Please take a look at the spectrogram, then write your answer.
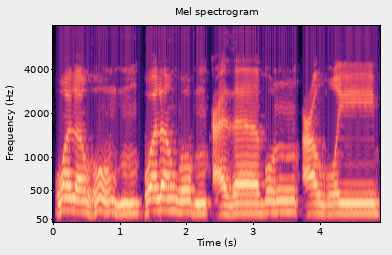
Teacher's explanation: وَلَهُمْ کی میم پر اظہار شفوی، عذابٌ کی تنوین پر اظہار حلقی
